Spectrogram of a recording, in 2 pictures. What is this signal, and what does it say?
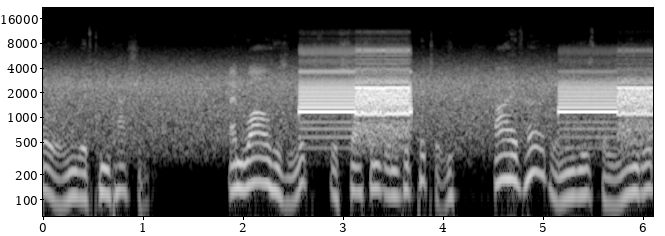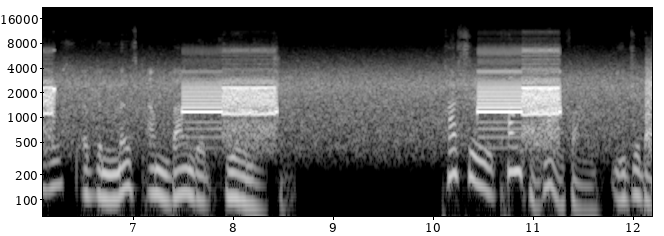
Packet radio (AX.25, as in APRS), 1200 baud, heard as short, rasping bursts, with radio hiss, a squelch burst at the end and speech in Chinese.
